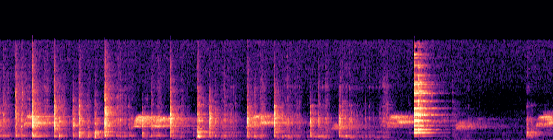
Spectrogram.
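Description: Chopsticks knocking and scraping against the rim of a tin can of condensed milk as it is emptied into a glass bowl: a run of short ringing knocks, about two a second, with one brighter clink a little after six seconds.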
